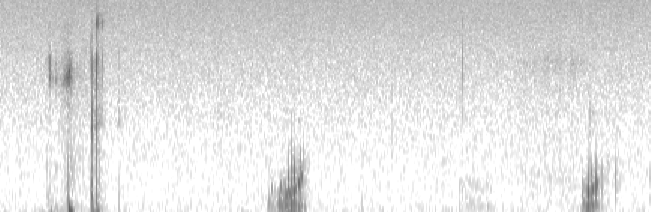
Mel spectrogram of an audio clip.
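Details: Stomach holding only gas and air, perhaps from hunger, gives low gurgling rumbles in a few separate bursts against quiet as the person breathes in and out; stomach rumbling (borborygmi).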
